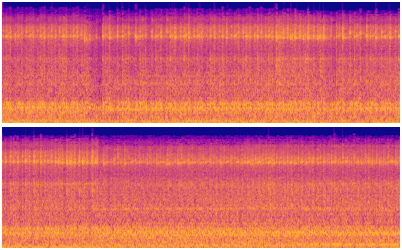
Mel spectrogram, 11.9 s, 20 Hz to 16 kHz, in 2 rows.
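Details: 1999 Ford F350 7.3 Power Stroke diesel after replacing the ICP sensor and cleaning its plug: steady low diesel rumble with even clatter, no misses or stumbles over twelve seconds; now starts and runs smoothly.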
